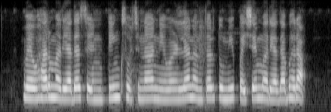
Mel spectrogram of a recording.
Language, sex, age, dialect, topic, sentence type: Marathi, female, 25-30, Varhadi, banking, statement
